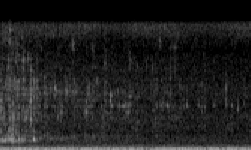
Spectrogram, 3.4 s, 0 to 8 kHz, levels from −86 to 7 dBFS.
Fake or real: real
